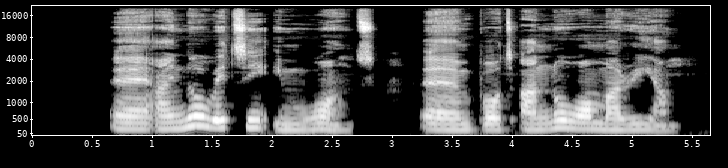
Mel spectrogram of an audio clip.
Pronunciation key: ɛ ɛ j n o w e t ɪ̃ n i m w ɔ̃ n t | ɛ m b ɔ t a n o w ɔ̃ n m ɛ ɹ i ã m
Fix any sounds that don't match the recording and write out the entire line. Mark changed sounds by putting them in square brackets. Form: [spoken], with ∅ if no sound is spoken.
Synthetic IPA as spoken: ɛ [a] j n o w e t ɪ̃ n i m w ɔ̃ n t | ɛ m b ɔ t a n o w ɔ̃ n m [a] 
